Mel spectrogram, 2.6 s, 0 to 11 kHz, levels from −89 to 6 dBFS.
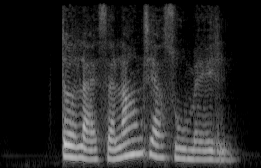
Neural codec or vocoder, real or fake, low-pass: codec, 16 kHz in and 24 kHz out, 0.4 kbps, LongCat-Audio-Codec, fine tuned four codebook decoder; fake; 9.9 kHz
